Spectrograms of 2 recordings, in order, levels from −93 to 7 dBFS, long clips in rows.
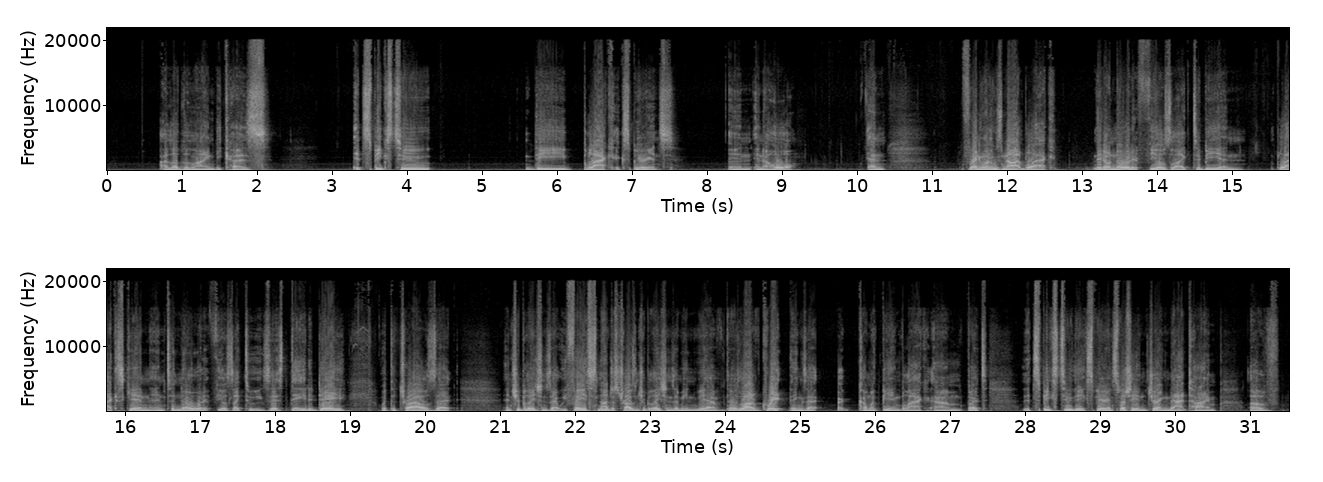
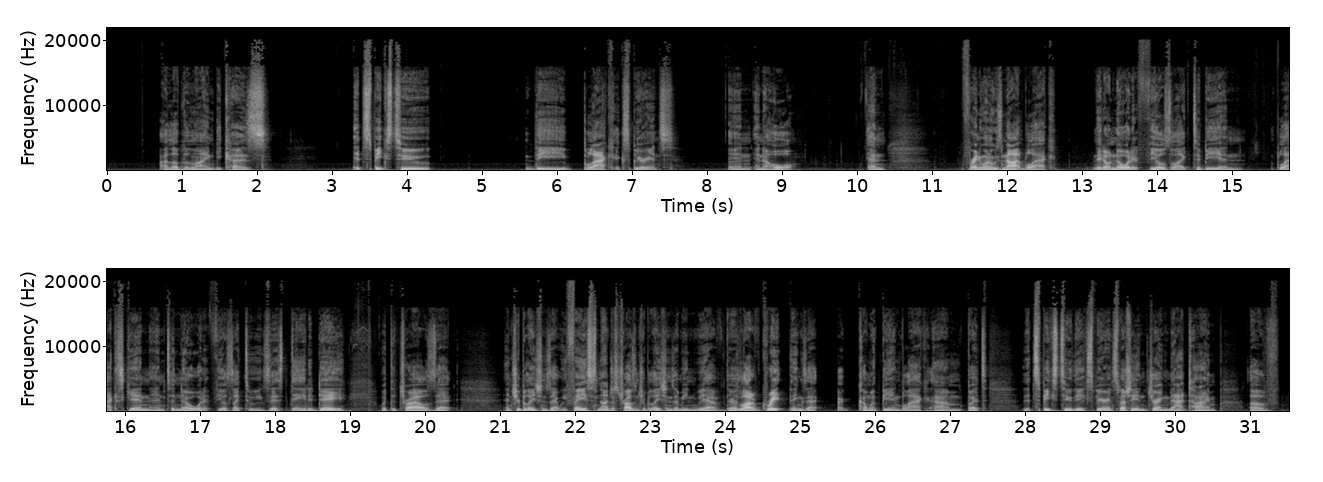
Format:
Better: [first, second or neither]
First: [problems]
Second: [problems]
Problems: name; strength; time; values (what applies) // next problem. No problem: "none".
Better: second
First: distortion; heavy; 7 dB below the speech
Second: none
